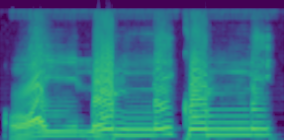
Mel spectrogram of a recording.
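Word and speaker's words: وَيْلٌ لِكُلِّ: Cara membacanya adalah tanpa bersenandung dan dengan menghilangkan bunyi 'nun' dalam tanwin. Wailun langsung menuju ke 'lam'. Wailul likulli.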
